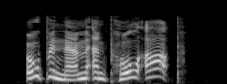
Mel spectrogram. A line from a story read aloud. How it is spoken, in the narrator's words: She bellowed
